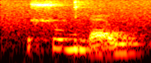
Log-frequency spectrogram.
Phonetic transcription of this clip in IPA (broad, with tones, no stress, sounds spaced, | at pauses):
ʃ ɵ˥ ɡ j æ̰˧ w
